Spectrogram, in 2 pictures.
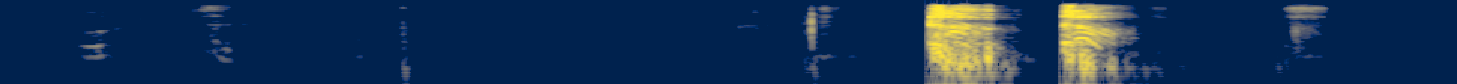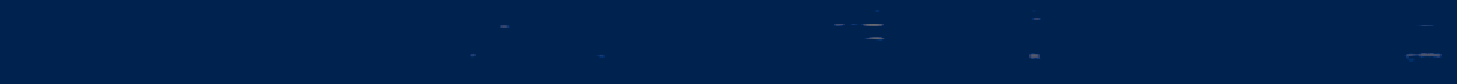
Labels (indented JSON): {
  "expert_labels": [
    {
      "quality": "good",
      "cough_type": "dry",
      "dyspnea": false,
      "wheezing": false,
      "stridor": false,
      "choking": false,
      "congestion": true,
      "nothing": false,
      "diagnosis": "upper respiratory tract infection",
      "severity": "pseudocough/healthy cough"
    }
  ]
}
